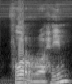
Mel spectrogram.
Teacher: cara membacanya tanwinnya masukkan kepada huruf ro dan ditahan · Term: Idam Bil guna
